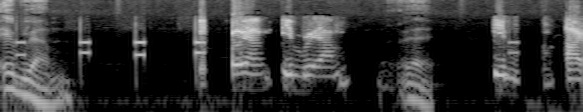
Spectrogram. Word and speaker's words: Ibrahim: Pronounce the name for me, because if it's true, so just say Ibrahim, man.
